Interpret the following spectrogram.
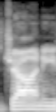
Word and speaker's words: Jony: One, I remembered his name is Johnny spelled like that for some reason. Oh, Johnny. I always pronounce it as Joanie.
